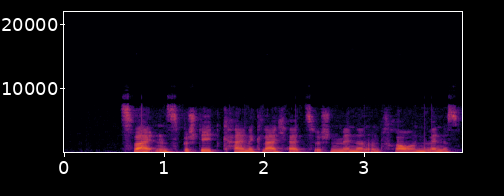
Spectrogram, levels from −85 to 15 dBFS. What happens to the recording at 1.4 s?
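Nothing goes wrong at 1.4 s; the speech runs on intact through that moment with no dropout, click or distortion.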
